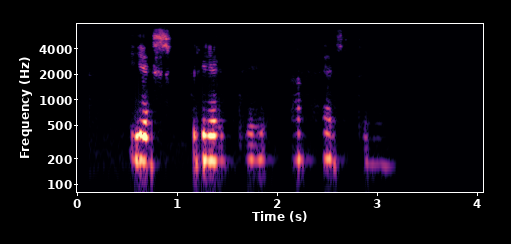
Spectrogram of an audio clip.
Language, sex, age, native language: Icelandic, female, 50-59, English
